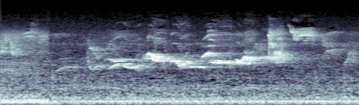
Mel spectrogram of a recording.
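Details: Common blackbird singing: warbled, fluting phrases that slide between low and mid pitch, broken by thin high squeaky twitters, over a steady low hum.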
